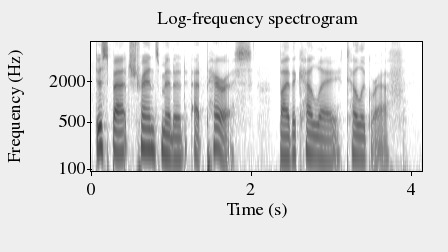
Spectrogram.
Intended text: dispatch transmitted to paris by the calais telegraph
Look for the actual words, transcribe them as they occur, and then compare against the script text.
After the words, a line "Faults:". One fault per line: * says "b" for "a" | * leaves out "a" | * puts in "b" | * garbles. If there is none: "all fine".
dispatch transmitted at paris by the calais telegraph
Faults:
* says "at" for "to"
